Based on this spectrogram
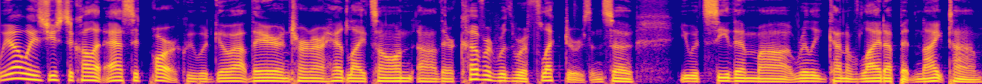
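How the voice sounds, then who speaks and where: A plain, everyday voice speaks at a moderate pace with ordinary pitch variation on a very clean, dry, close recording with no echo and a silent background. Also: man, fairly low pitch for a man. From eastern North Carolina. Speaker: podcast host. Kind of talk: casual interview.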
